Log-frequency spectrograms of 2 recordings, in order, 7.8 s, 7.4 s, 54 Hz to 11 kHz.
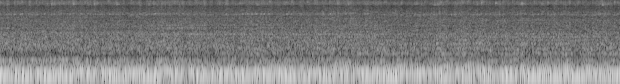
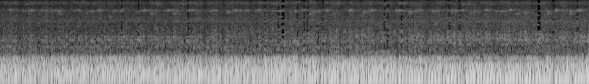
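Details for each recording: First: Supercharged LSA-blown LS2 V8 in Trailblazer SS, after fitting new quiet-technology serpentine belt to cure idle chirp: steady deep idle, even low rumble, no chirp or squeal; only header, cam, rocker and possibly coil pack noise remain; normal idle. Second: Trailblazer SS with a blown LSA-swapped LS2 at idle: small bird-like chirps about twice a second that worsen as it runs and disappear with the belt removed; suspected pulley or serpentine belt issue.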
